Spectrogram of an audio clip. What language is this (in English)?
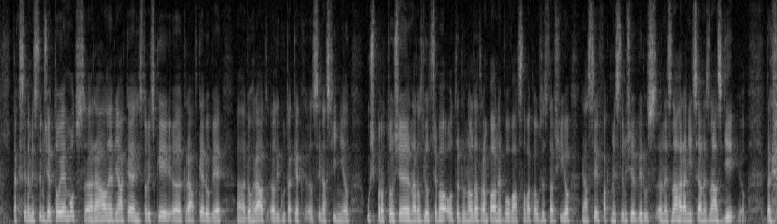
Czech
